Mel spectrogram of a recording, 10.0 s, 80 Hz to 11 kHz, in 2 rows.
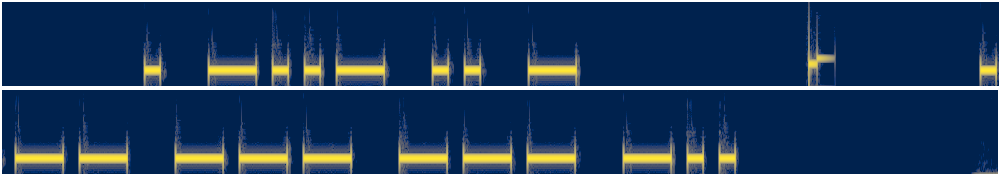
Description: Morse code, heard as a keyed tone, about 15 wpm, 700 Hz. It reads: EXIT WOOD
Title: Sentences from Top 1100 Words - New Word Drill Alt - 15wpm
